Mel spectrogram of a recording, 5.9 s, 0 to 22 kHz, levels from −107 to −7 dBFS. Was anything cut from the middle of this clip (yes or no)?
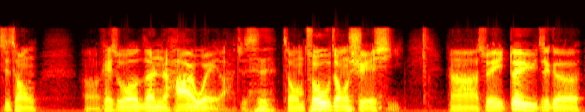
yes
